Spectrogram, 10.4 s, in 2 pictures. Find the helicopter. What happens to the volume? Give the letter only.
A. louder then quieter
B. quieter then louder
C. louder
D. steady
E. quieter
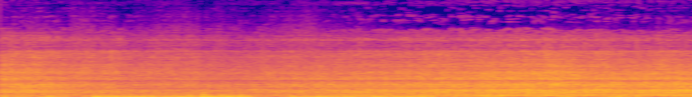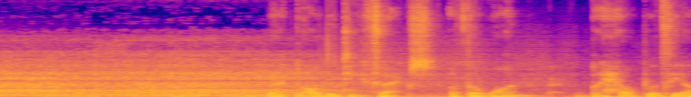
C.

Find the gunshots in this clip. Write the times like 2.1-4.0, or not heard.
not heard.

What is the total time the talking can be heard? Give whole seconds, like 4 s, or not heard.
3 s.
